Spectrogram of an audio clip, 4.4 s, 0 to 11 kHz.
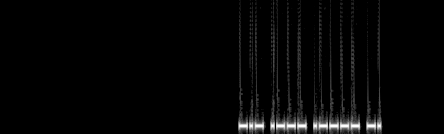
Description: Morse code, heard as a keyed tone, about 46 wpm, 700 Hz. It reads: KJ1N
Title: USA Call Signs - 4 Characters - Repeated 3x - 45wpm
